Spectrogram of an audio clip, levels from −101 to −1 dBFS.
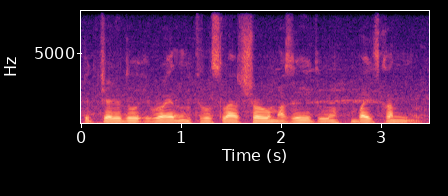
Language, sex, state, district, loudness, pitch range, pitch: Nagamese, male, Nagaland, Dimapur, -17 LUFS, 95-105 Hz, 100 Hz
